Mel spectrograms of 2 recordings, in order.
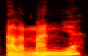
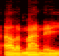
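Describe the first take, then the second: First: The name ends in a 'ny' sound, no vowel. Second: The name ends with a separate 'ee' vowel. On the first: The speaker calls it right. "imagine saying Espanol, but don't say the O" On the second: The speaker calls it wrong. "it also isn't Alemany either"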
